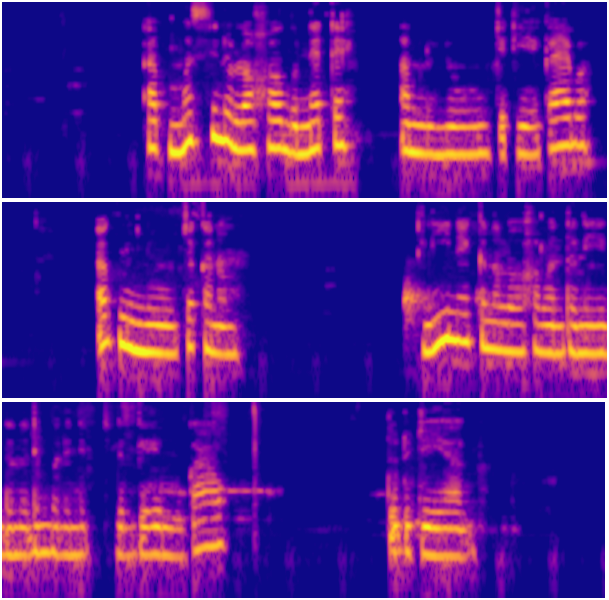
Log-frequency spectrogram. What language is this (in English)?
Wolof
